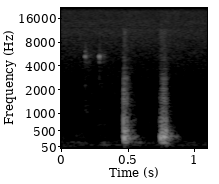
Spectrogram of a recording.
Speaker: that's a normal heart sound right that's that's a pretty normal like lub-dub and you're hearing the valves slamming shut basically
